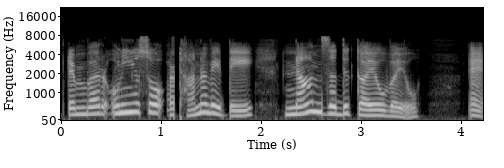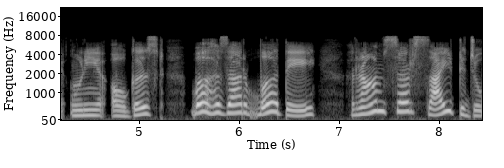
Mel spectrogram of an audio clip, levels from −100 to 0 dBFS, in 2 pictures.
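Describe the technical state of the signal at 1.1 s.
Concealed Bluetooth headset packet loss occurs from 1.07 to 1.13 s, just before "अठानवे ते". About 45 ms of audio is missing across 60 ms, with runs up to 22.5 ms. The receiver refills each gap by repeating the best-matching recent waveform, producing a brief buzzy, held tone and a slight warble as real audio resumes, on top of the light graininess of the mSBC wideband link.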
